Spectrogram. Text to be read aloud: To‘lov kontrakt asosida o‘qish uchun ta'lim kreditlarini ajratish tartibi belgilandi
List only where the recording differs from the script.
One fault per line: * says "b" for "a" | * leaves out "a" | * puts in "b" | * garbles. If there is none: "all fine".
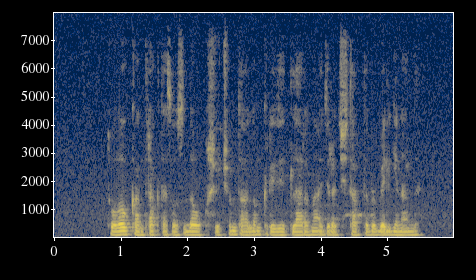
all fine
